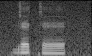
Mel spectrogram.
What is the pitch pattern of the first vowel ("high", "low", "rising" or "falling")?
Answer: high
